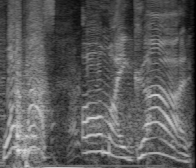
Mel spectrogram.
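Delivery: high, loud, drawn-out cheer; excited shout. Real, not acted. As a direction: shout in amazement. Celebrating a pass.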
